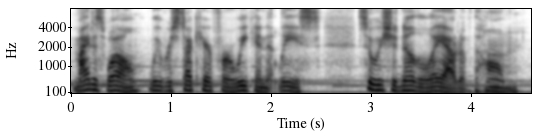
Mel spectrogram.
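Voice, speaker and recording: A woman's voice: sits low, brisk, music in the background, close to an everyday voice. A woman voicing a sardonic, skeptical female bartender in an audiobook, dry and sarcastic. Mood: grudging.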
